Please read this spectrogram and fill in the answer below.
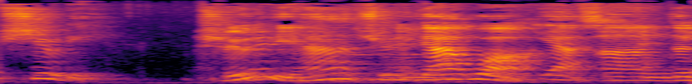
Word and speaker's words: Ncuti: No, and you told me that, and you'll have to pronounce his name, Ncuti. Ncuti, yeah, Ncuti Gatwa.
